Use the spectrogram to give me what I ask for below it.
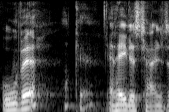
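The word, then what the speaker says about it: Uwe: His name was It's spelled U W E U, but it's pronounced Ulv. Okay. And he just changed it. It was like because everyone calls him Yui and he he didn't I you know he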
